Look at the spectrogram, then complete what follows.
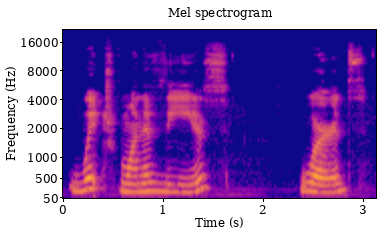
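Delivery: usual speaking voice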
